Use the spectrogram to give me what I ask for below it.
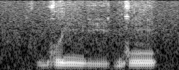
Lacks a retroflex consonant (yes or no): yes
